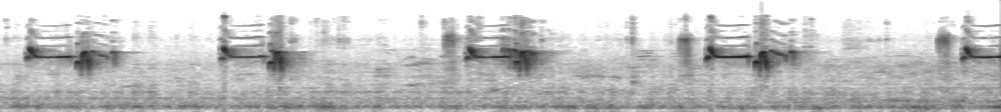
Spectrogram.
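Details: Prinia called prenjak tamu, red-headed and praised as a champion singer, formerly a tutor for white-rumped shama training, repeats a high whistle ending in a buzzy rattle about every one and a half seconds; faint low hum beneath.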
